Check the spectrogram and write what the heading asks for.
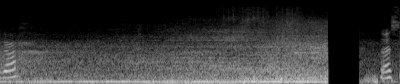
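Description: Street traffic: a steady low engine hum with a rushing noise that swells in the middle as a motor vehicle passes. The sound cuts out briefly near the end.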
